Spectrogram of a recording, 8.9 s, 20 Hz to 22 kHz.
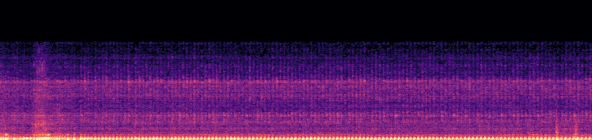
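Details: Honda XR/CRF 80/100 yard bike, first start after carburetor clean and rebuild: a quick rev settles into a steady, even single-cylinder idle with no misses or stumbles. Normal idle.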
